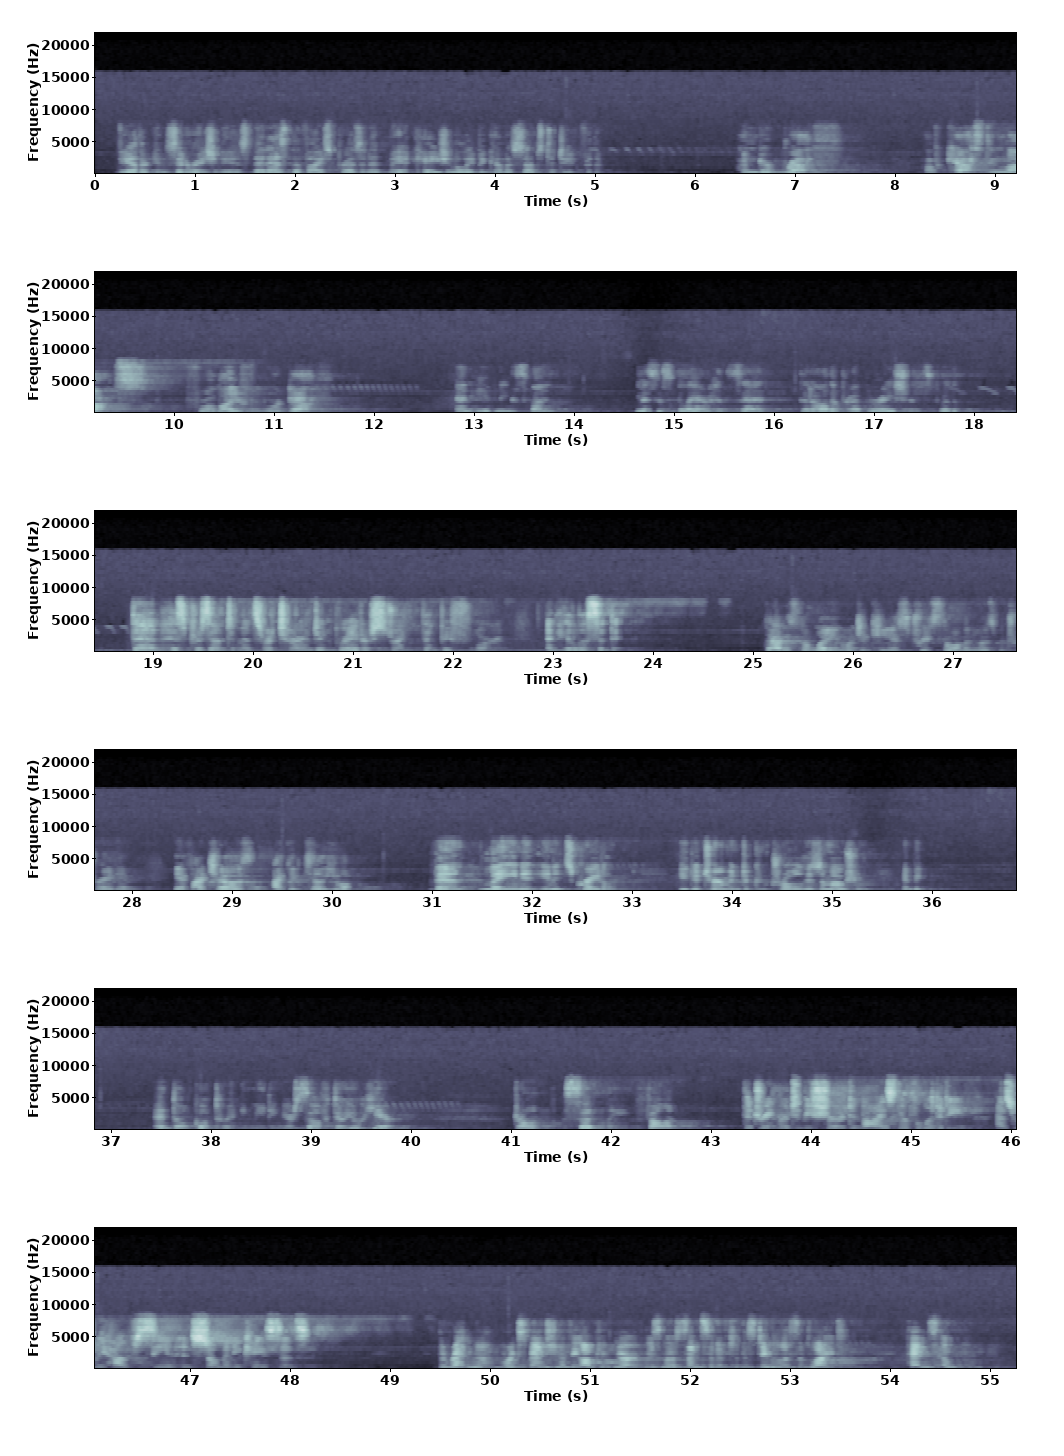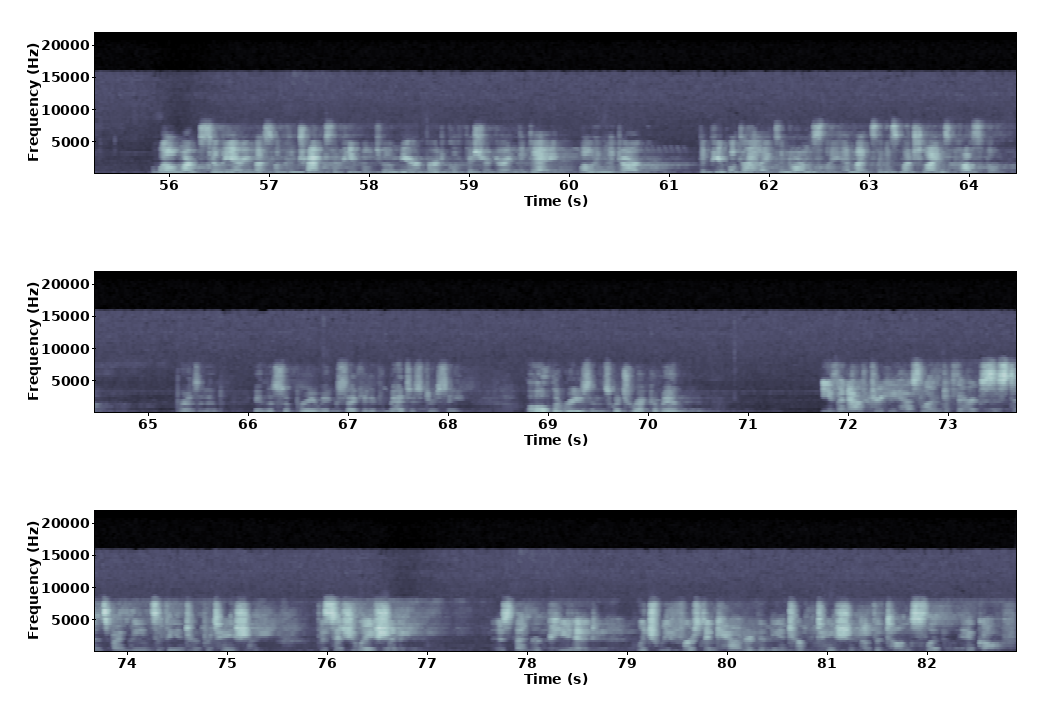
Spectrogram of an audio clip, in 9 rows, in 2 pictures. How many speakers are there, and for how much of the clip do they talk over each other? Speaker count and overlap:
9, no overlap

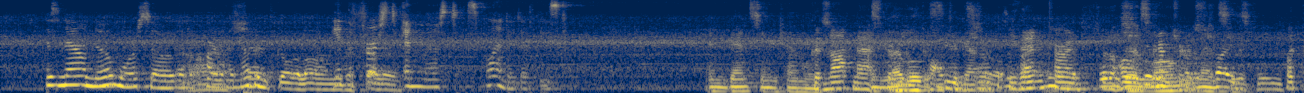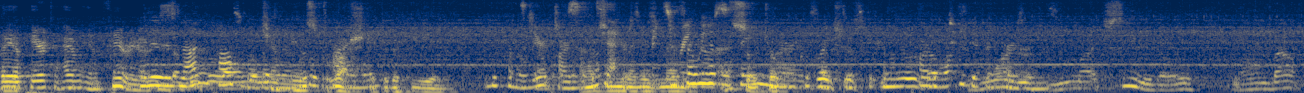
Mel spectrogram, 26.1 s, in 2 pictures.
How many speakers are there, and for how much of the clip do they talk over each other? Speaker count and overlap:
5, about 60%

